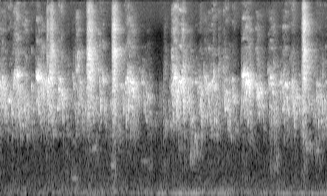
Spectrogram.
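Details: Morning song from a female cockatiel kept indoors, with pet budgies chiming in; a busy stream of bright chirps, short whistles and scratchy warbles rising and falling in loudness, with a brief lull midway.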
